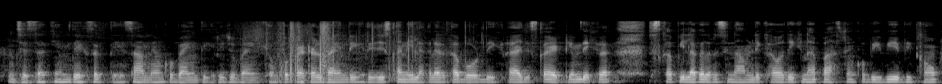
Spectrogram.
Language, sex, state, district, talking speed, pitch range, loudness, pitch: Hindi, male, Jharkhand, Sahebganj, 300 wpm, 110-115 Hz, -23 LUFS, 110 Hz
